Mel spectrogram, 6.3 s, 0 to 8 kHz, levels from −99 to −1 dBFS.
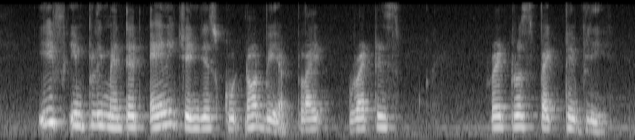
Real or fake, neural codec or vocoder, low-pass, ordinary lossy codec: real; none; 7.2 kHz; none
